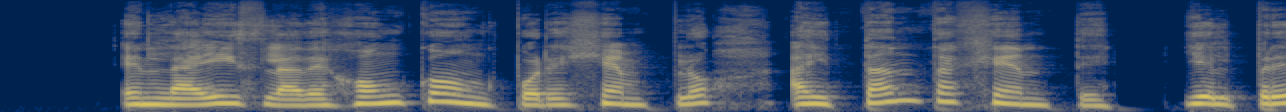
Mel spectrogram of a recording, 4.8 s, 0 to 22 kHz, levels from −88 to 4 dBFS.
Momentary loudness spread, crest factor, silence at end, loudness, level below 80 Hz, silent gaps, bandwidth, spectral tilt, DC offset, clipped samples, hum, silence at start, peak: 7 LU; 16 dB; 0 s; -19 LUFS; -58 dBFS; none; 20 kHz; -5.5 dB/octave; under 0.1%; under 0.1%; none; 0.45 s; -2 dBFS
